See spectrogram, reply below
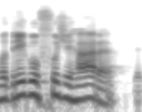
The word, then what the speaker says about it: Rodrigo Fujihara: E hoje trouxemos aqui o, o Fred, meu sócio, como convidado, e, e o Rodrigo, o Rodrigo Fujihara.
